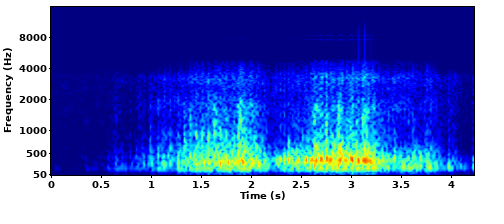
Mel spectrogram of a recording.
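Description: A rapid drum roll on a drum kit that swells up from silence, peaks and fades away again.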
